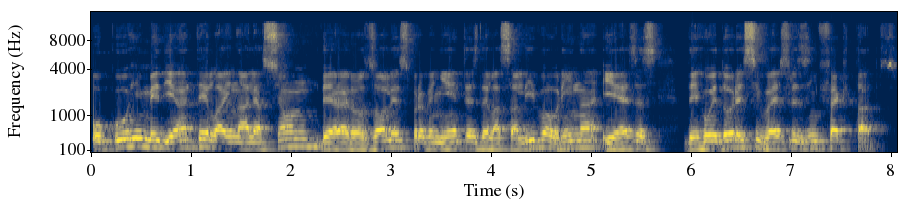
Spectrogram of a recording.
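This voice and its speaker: The man's dark, mellow tone comes at a fairly slow pace with fairly even intonation. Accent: Portuguese. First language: Portuguese (speaking Spanish). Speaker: physician. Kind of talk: lecture. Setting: video call. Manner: formal.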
